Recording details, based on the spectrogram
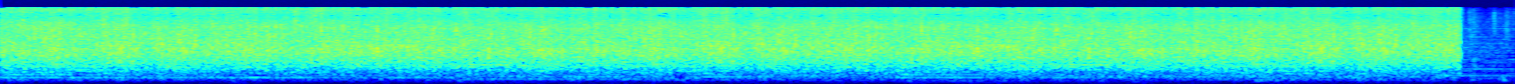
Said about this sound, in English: First and foremost, let's give let's give President Biden a round of applause. Come on, guys.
